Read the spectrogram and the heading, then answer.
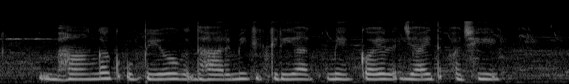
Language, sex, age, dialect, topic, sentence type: Maithili, female, 41-45, Southern/Standard, agriculture, statement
